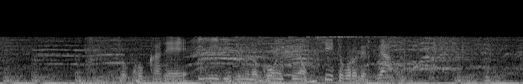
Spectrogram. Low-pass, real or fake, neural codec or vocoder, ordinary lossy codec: 3.6 kHz; real; none; none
